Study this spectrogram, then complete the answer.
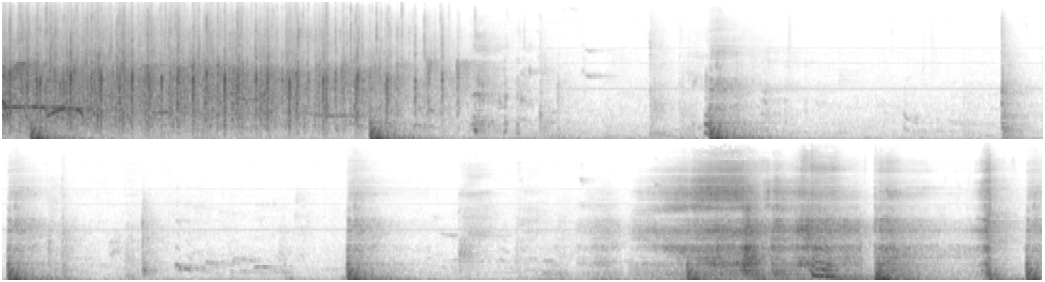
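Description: Bare feet thump and stamp on a wooden stage floor.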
